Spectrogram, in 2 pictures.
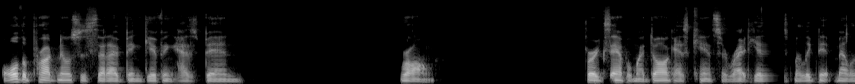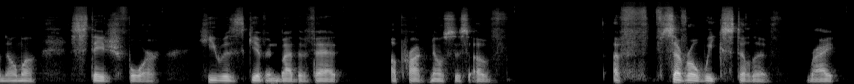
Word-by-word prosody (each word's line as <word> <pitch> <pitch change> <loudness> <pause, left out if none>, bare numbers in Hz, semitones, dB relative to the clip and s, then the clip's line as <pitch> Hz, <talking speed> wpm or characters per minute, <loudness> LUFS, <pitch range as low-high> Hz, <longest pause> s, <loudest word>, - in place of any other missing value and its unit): all - - +8
the - - +4
prognosis 100 -3 +2
that 85 -1 +3
I've 85 -3 +1
been 80 -1 -2
giving 85 -1 -1
has 80 -1 -5
been 80 -2 -2 1.6
wrong. 85 -4 +2 1.5
For 100 - +7
example, 95 -1 +2
my 80 -1 -1
dog 95 +4 +3
has 80 -1 -2
cancer, 80 -3 -4
right, 80 +2 0
he - - -3
has 80 -1 -1 0.2
malignant 85 +1 -2
melanoma 85 0 -1 0.3
stage 90 -3 0
4. 80 -1 -3 0.4
He 100 - -3
was 95 -3 -1
given 90 -3 +1
by 85 -1 +2
the 80 +1 -3
vet 80 0 0 0.5
a - - 0
prognosis 85 -1 -1
of 75 -2 -5 1.1
a - - +2
th - - -6
several 95 -3 +6
weeks 90 +1 +1
still - - +2
live, 80 0 -6 0.2
right? 80 0 -1
85 Hz, 135 wpm, -25 LUFS, 80-90 Hz, 1.6 s, all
